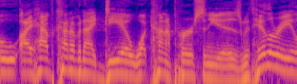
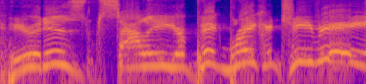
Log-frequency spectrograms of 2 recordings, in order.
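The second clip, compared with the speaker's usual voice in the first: slow, higher taunting villain voice; Freddy Krueger voice; 7 semitones higher, 4 dB louder, much slower than usual. Retold or imitated. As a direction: drawl it out like a gleeful killer. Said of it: "He's like".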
